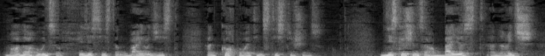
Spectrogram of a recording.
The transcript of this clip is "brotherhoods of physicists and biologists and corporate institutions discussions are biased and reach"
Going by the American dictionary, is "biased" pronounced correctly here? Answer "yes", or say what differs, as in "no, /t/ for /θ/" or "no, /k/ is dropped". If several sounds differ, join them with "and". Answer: yes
